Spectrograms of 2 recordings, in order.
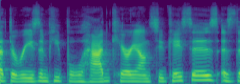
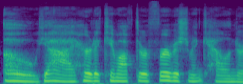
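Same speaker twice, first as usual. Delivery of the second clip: mock whisper, quieter; 4 dB quieter than usual. Retelling what people in the line said: imitating people whispering. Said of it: "kind of whispering about their plan and like".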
